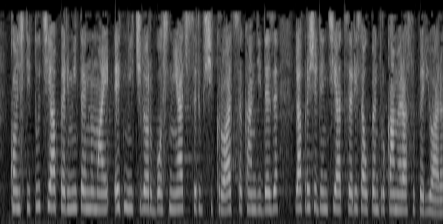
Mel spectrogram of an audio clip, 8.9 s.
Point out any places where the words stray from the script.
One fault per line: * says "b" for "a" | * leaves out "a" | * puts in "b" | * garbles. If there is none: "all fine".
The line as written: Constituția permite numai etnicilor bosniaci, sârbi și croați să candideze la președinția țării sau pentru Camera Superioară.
all fine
